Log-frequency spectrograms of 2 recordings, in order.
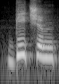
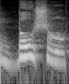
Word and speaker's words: Beauchamp: For instance, they have a street in London called Beauchamp Terrace, right? But it's really Beauchamp Terrace, as in beautiful field. And they say Beauchamp.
